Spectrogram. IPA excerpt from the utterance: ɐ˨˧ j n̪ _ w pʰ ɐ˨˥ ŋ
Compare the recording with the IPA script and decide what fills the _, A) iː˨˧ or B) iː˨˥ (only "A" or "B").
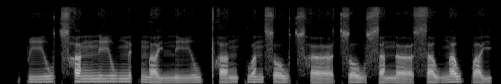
B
